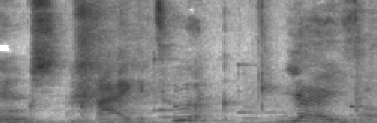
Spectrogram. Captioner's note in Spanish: Dedos SNAP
